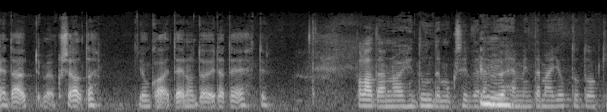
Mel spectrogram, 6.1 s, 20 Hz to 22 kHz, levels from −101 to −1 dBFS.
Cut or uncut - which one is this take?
uncut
